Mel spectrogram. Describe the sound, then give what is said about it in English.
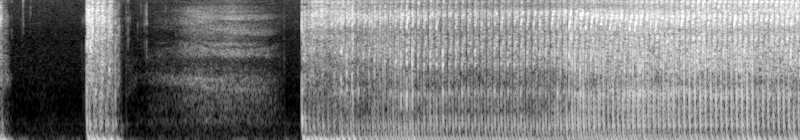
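Someone imitates a lawnmower starting with their lips: a brief sputter, a softer buzzy stretch, then a loud, steady engine-like rumble that holds to the end. “The lawnmower puts its blade down. Let me hear your lawnmower. And it starts funny.”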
